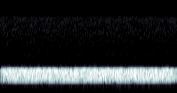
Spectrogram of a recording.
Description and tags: Random Sound created with SuperCollider. Reminds me of sounds in ComputerGames or SciFi-Films, opening doors, beaming something...
ambience, ambient, atmosphere, electronic, horn, sci-fi, sound, supercollider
